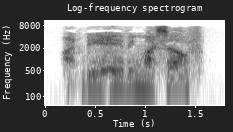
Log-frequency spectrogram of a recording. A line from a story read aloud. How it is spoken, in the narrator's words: he said, his voice hoarse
